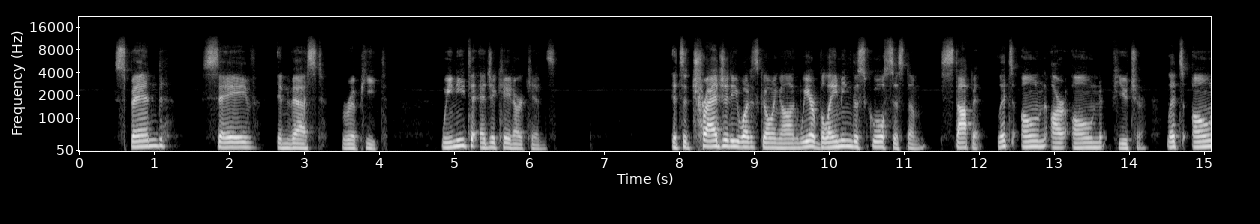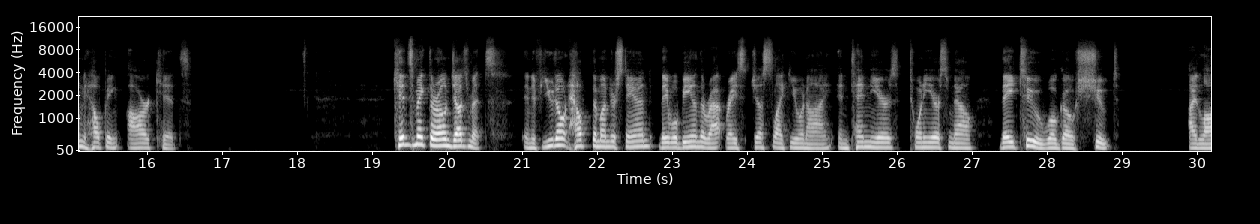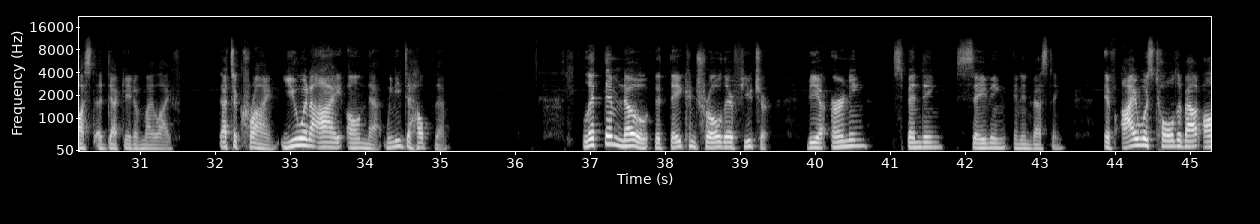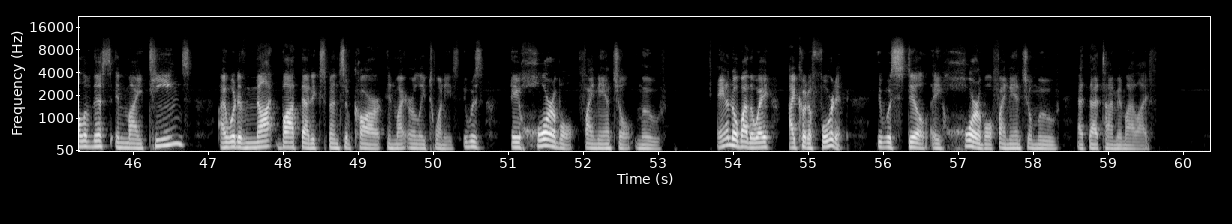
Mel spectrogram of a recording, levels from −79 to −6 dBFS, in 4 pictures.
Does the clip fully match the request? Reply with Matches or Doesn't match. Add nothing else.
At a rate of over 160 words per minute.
Doesn't match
